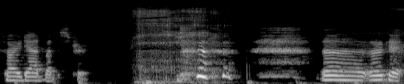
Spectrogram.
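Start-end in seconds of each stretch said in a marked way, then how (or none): 1.4-3.2 high giggle; amused, high-pitched laughter. Real, not acted. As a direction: giggle after teasing someone. Laughs after teasing dad.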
